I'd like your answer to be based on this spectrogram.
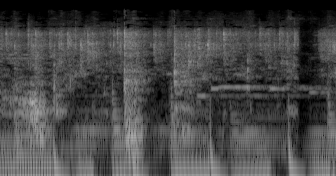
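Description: Water runs and splashes into a basin or pot for soaking cut leafy greens in a home kitchen, a steady close rush with a few sloshing surges.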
